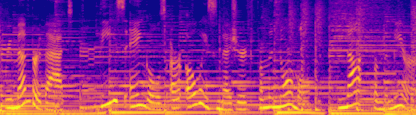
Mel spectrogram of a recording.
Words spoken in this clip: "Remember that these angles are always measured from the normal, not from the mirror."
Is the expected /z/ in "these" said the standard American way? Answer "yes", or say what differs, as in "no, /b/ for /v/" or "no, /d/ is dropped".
yes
